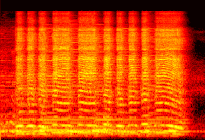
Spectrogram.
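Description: Harmonica in a neck rack playing a short reedy phrase between sung lines, over strummed acoustic guitar chords; both stop abruptly near the end.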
